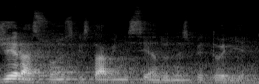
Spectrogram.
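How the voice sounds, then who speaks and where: Audible room echo and noticeable background noise are present in the clip. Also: man. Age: 70s. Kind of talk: interview. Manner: halting, with repetitions.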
